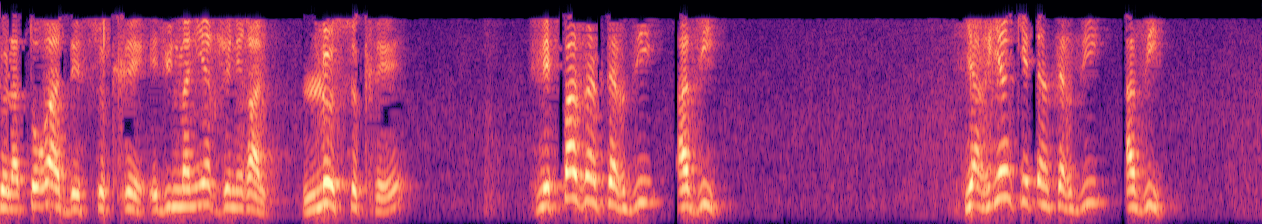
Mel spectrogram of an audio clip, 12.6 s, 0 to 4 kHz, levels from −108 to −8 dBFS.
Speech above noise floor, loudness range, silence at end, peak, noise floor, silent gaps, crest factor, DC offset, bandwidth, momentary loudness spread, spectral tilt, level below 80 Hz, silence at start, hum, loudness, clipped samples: 38 dB; 5 LU; 1 s; 0 dBFS; -55 dBFS; none; 18 dB; under 0.1%; 3.5 kHz; 13 LU; -10 dB/octave; -58 dBFS; 0 s; none; -18 LUFS; under 0.1%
